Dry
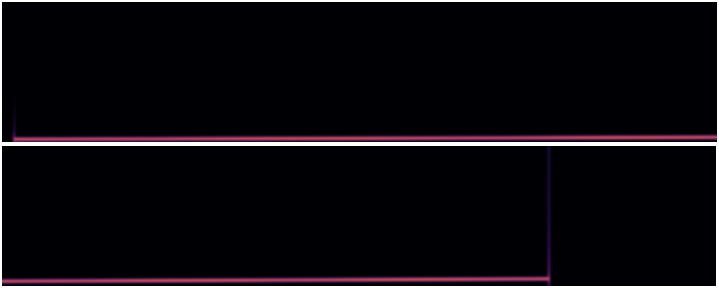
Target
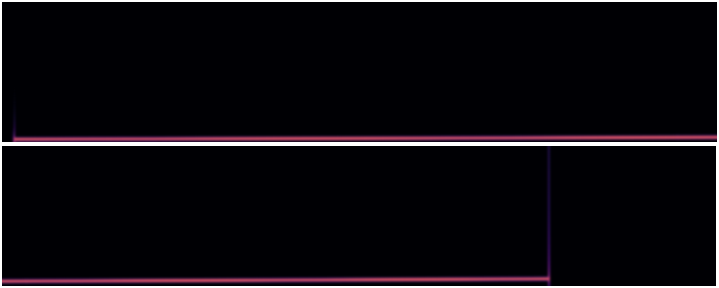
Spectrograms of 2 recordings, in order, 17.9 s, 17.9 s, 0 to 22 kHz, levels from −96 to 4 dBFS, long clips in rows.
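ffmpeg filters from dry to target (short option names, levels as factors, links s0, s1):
-filter_complex "[0:a]asplit=3[s0][s1][s2];[s0]afade=t=out:st=8.44:d=0.02[s3];[s1]highpass=270,afade=t=in:st=8.44:d=0.02,afade=t=out:st=9.24:d=0.02[s4];[s2]afade=t=in:st=9.24:d=0.02[s5];[s3][s4][s5]amix=inputs=3:normalize=0"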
